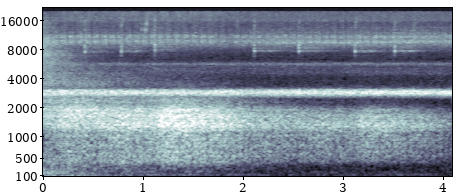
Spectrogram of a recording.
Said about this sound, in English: Listen to the soft symphony of crickets playing just for you.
